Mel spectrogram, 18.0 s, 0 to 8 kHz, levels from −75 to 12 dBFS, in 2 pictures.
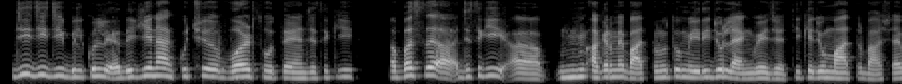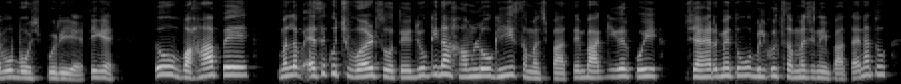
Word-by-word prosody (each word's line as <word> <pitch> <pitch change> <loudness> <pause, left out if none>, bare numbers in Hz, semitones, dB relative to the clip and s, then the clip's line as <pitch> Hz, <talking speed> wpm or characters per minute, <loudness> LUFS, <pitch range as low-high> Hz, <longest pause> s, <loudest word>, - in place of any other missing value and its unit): जी, 250 +5 +1
जी, 235 +2 -1
जी, 215 +1 -1
बिल्कुल। 185 +2 +1
अ, 155 - +5
देखिए 185 +5 +3
ना 215 -1 +5
कुछ 200 +2 -6 0.3
वर्ड्स 190 +1 +4
होते 165 -2 -1
हैं 150 0 -1
जैसे 155 +2 -7
कि 185 +2 -8 0.4
अ, - - +1
बस 215 +5 +2
अ, 225 -9 +5
जैसे 190 +5 -5
कि 215 -1 -2
अ - - -7 0.4
उम, 180 +3 0
अगर 175 +2 +3
मैं 185 - 0
बात 140 -2 +3
करूँ 170 +2 -2
तो 190 - +3
मेरी 175 -1 0
जो 190 +2 +3
लैंग्वेज 150 -3 +1
है, 140 - -1
ठीक 160 +6 -12
है? 170 - 0
जो 165 +1 0
मातृभाषा 145 -4 -1
है - - 0
वो 175 +2 +1
भोजपुरी 155 -2 -2
है, 120 -1 -4
ठीक 170 +6 -3
है? 165 -4 -2 0.4
तो 245 +2 +4
वहाँ 200 +8 +4
पे 235 0 +8 0.5
मतलब 220 +3 +1
ऐसे 240 +5 -1
कुछ 265 -3 -4
वर्ड्स 200 +2 +3
होते 175 -1 -1
हैं 175 - -2
जो 215 +4 -1
कि 240 - -5
ना 250 0 +4
हम 190 +1 -2
लोग 205 -1 +2
ही 220 +4 -1
समझ 160 -8 -6
पाते 150 +2 -4
हैं, 170 - -4
बाकी 175 +2 -1
अगर 205 0 +2
कोई 200 +1 +1 0.3
शहर 190 +1 +2
में 220 - +3
तो 220 +1 -3
वो 225 - -2
बिल्कुल 200 +2 -2
समझ 180 -3 -3
नहीं 165 -2 -4
पाता 140 +2 -5
है - - -3
ना 235 - -1
तो 245 - -5
180 Hz, 235 wpm, -20 LUFS, 160-210 Hz, 0.5 s, पे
